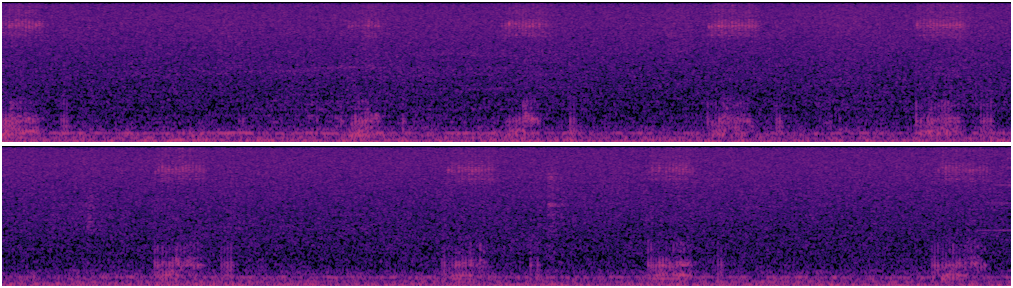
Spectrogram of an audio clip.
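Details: Deep, even purring from Heidi, an older cat who spent ten years at the Humane Society of New York City, during a massage session; soft brushing noises recur roughly every two seconds over the constant rumble.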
